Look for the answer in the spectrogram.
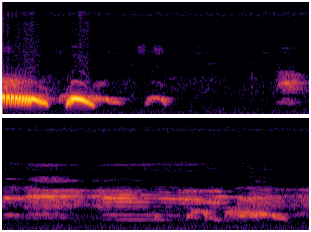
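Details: Decoy spotted dove calling to attract wild doves: two loud, deep arched coos open the phrase, a short soft note follows, then only faint, distant low cooing.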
